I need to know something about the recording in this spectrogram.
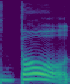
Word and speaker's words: bold: The pronunciation is slightly different, too. Bold has more of an O sound, while bald is a bit flatter with an A sound.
